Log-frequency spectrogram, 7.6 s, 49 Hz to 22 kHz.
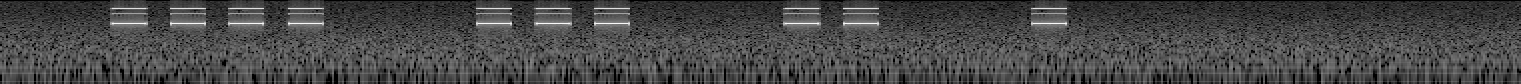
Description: Beep code, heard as a piezo beeper, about 3950 Hz. 4-3-2-1.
